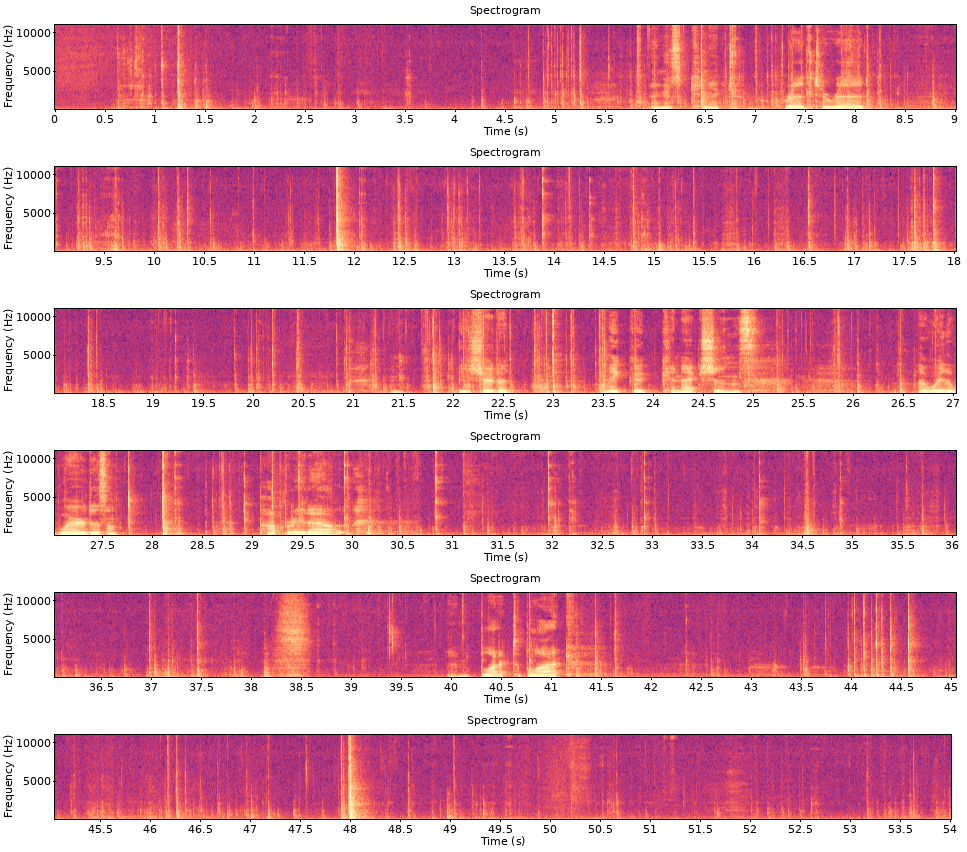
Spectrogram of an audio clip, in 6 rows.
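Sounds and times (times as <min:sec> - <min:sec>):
soft rustling of wire: 0:00.0 - 0:54.0
plastic parts clicking: 0:00.6 - 0:54.0
small clicks and taps of wiring: 0:25.2 - 0:38.2, 0:38.8 - 0:49.8.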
